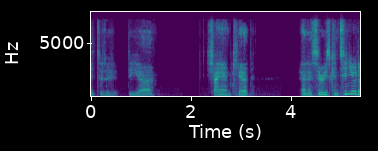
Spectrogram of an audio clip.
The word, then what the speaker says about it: Cheyenne: at issue number seven and helped me with pronunciation here corey cheney kid that if that sounds right the cheyenne kid cheyenne that's it see i i don't even know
